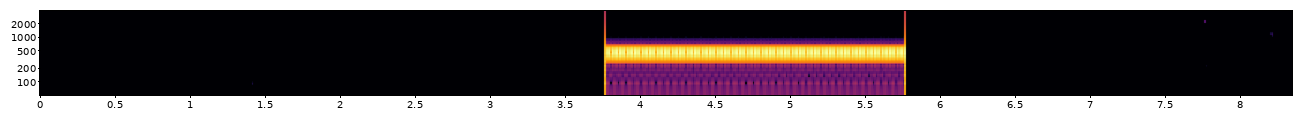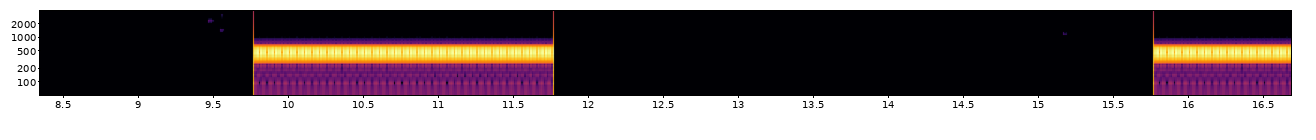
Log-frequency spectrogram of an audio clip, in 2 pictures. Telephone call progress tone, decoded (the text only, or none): ringback tone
